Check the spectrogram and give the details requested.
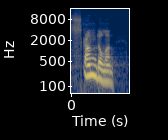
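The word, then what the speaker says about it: skandalon (σκάνδαλον): In Greek, it's pronounced skandalon.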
